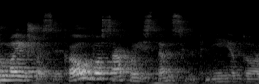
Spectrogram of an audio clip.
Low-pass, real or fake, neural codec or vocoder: 19.8 kHz; real; none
